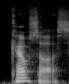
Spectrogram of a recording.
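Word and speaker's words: causas: Kausas has the diphthong AU, pronounced AU, so even though there are three vowels, there are only two syllables, kausas.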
